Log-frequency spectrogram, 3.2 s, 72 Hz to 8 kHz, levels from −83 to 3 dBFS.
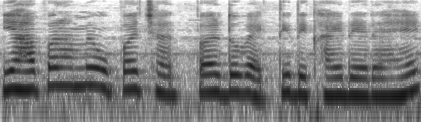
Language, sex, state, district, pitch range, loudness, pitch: Hindi, female, Uttar Pradesh, Jalaun, 200-255 Hz, -13 LUFS, 225 Hz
